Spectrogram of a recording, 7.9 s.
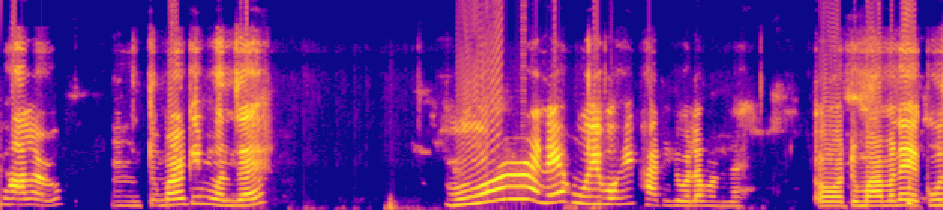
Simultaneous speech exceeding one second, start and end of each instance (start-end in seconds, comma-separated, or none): none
